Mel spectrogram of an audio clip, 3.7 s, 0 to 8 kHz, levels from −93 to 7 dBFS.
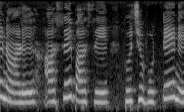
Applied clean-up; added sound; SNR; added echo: none; none; none; none.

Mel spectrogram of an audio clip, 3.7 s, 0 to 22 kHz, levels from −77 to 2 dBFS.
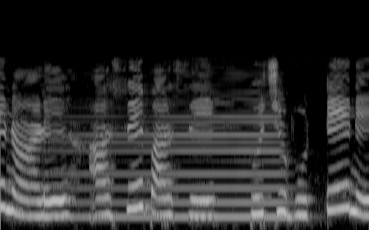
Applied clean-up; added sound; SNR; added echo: none; Bowed string instrument; 11 dB; none.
